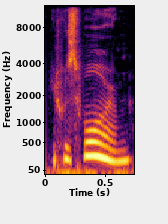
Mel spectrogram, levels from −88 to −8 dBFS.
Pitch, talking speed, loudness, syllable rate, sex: 210 Hz, 240 wpm, -13 LUFS, 4.7 syllables/s, female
